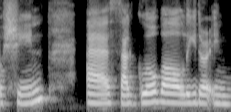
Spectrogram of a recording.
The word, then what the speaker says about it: Shein: Actually, is pronounced as Shein, and this is a short version of Shein Insider.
